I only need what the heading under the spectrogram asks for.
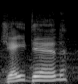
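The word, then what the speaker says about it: Jaiden: So, I got the pronunciation from the coach. Jay Den is his first name and it's uh spelled J A I and then D E N.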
